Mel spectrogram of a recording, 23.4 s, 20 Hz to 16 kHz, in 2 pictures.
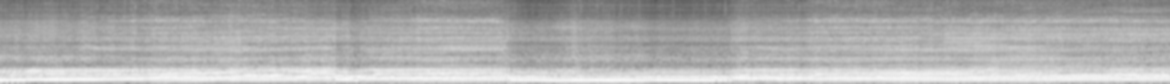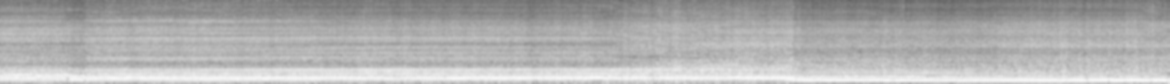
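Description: Honda Revo 110 underbone motorcycle's single-cylinder four-stroke engine pulling along the road, its pitch climbing steadily as it accelerates and dropping sharply at each gear change, several times over.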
